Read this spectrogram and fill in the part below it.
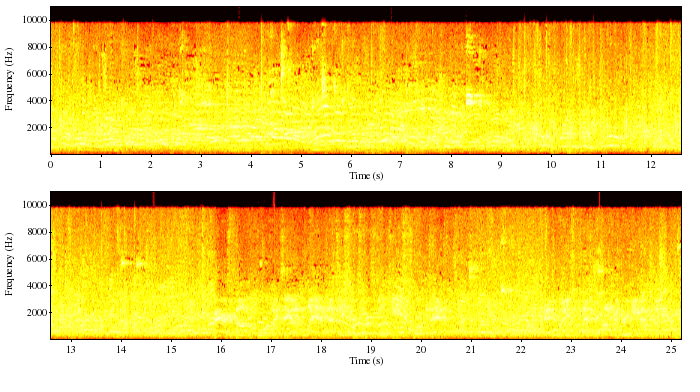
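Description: A large crowd murmurs and cheers in an echoing gym.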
